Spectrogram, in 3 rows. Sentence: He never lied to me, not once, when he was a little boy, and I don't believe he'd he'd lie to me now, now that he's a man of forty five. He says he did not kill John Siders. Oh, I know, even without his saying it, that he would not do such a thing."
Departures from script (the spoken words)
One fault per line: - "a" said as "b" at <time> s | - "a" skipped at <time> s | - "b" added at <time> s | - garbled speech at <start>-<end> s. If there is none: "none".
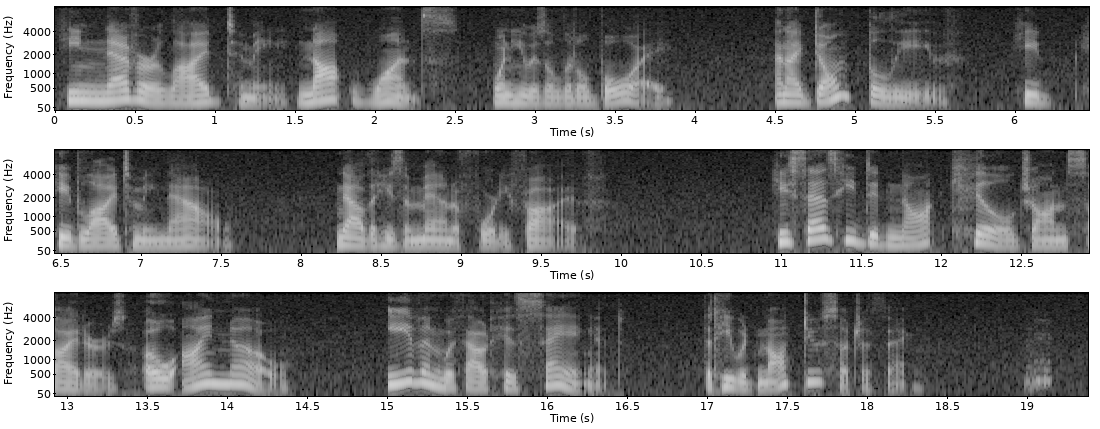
none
